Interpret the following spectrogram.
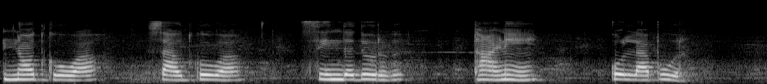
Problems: constant background noise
